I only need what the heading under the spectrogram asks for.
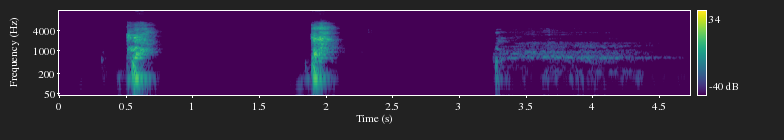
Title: sneezing male #20 (POWERFUL AND STIFLIED SNEEZING!!)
